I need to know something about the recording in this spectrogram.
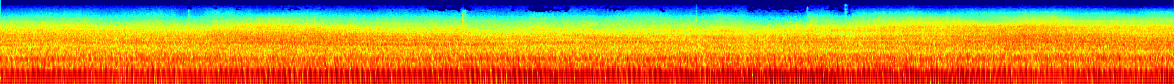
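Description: A diesel-electric freight locomotive works hard uphill with a deep, steady engine drone.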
